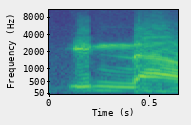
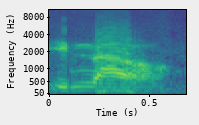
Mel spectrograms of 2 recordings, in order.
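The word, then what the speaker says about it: إِنَّ: inna, Pak. Dia bacanya innal.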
